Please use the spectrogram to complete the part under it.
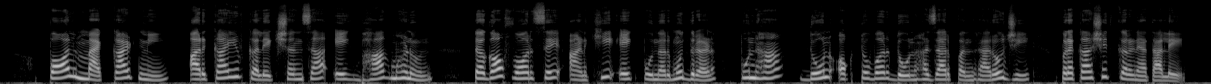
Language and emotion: Marathi, neutral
